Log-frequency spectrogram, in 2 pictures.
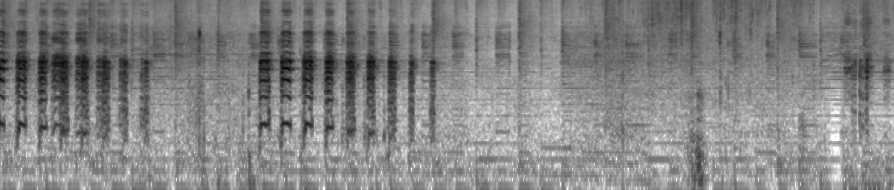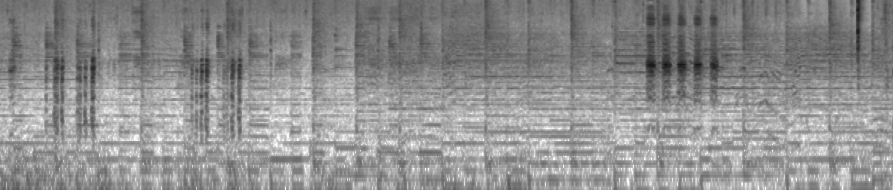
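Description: Runs of loud, rapid duck quacks, about six a second, in four separate bursts, the first two the loudest, over background music.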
